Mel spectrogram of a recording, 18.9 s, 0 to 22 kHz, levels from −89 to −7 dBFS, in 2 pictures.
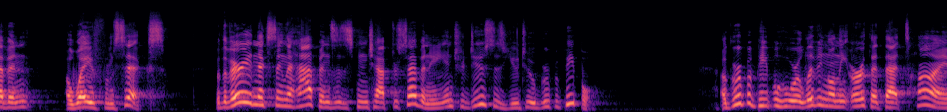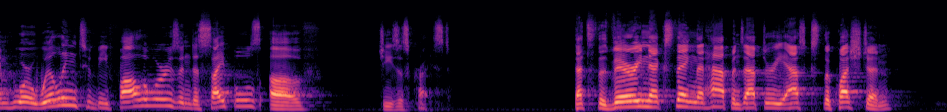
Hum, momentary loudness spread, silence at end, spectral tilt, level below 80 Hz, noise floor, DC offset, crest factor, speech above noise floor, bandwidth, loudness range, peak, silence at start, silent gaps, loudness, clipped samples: none; 15 LU; 0.55 s; -4 dB/octave; -86 dBFS; -84 dBFS; under 0.1%; 20 dB; 54 dB; 13.5 kHz; 8 LU; -12 dBFS; 0 s; none; -31 LUFS; under 0.1%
